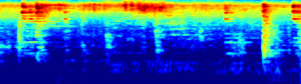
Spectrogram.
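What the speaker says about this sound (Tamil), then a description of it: "எல்லாம் போட்டு மறுபடியும் கொஞ்சம் ஃப்ரை பண்ணணும்." Mushrooms and tomatoes fry in a pan with a bright, crackling sizzle while a spoon stirs them, scraping and clinking against the metal at irregular intervals.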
